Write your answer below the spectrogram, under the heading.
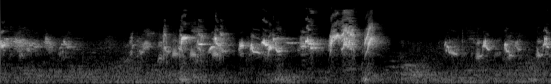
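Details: Kept red-whiskered bulbuls, Thailand, 27 January 2021: quick runs of bright chirps swell into a loud burst of overlapping warbling, fade, then return as rhythmic chirped notes.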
